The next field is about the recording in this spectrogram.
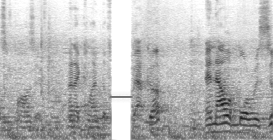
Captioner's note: beep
